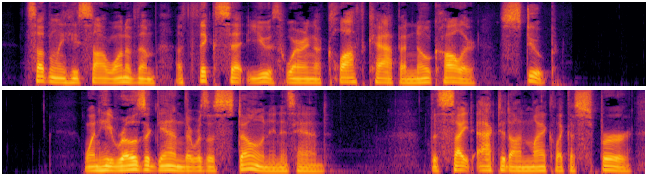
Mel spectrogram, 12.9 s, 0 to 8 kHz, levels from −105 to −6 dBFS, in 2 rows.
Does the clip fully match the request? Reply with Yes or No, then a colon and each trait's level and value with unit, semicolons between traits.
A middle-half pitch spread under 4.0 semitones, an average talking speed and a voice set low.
Yes: average, 2.9 semitones; average, 170 wpm; very low, 95 Hz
